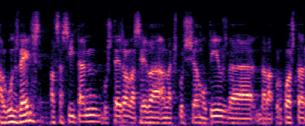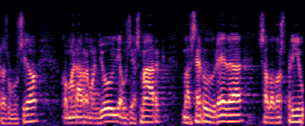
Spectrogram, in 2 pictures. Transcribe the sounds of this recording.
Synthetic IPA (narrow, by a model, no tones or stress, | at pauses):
əlˠɣunzðeʎzəlˠsəsit̪ənbust̪ɛzənləseβəːnləkspuzisijoðəmut̪iwzðəd̪ələpɾupɔst̪əðərəzulusio | kɔmaɾərəmonuʎəwziəzmaɾk | marsɛruðuɾɛðəsəlˠβəðospɾiw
